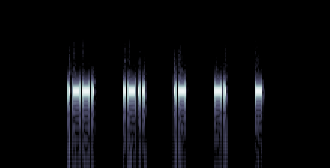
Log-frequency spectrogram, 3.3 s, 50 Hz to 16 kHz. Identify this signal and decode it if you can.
Morse code, heard as a keyed tone, about 53 wpm, spaced as for 24 wpm, 690 Hz. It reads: PLANT
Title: 4x Character Spacing - Top 300 Words - 50wpm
